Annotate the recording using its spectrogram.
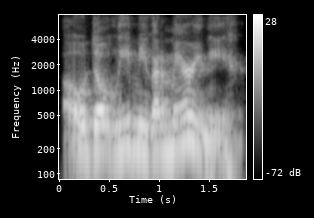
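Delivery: high, hammed-up begging; mock desperate plea. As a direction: imitate a clingy heroine pleading. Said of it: "she's like".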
